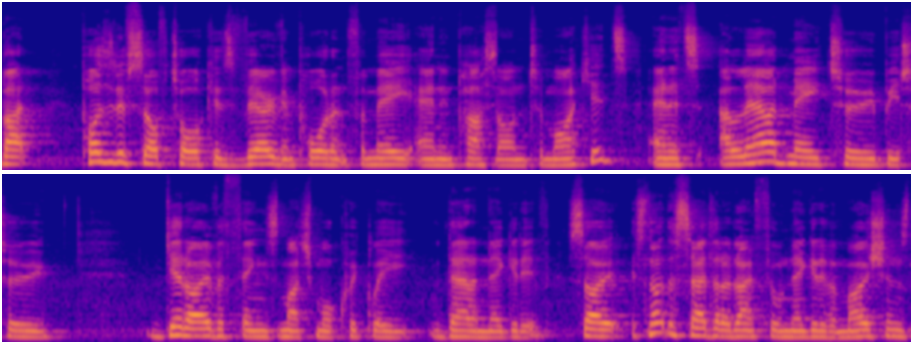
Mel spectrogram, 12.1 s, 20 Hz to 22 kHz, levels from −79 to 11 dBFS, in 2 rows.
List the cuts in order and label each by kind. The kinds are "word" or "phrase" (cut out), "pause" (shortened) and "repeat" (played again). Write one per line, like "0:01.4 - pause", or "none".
0:01.9 - word
0:03.3 - word
0:04.2 - pause
0:06.0 - word
0:09.8 - pause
